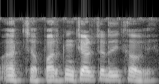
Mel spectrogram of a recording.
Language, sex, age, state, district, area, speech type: Bengali, male, 45-60, West Bengal, Howrah, urban, spontaneous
